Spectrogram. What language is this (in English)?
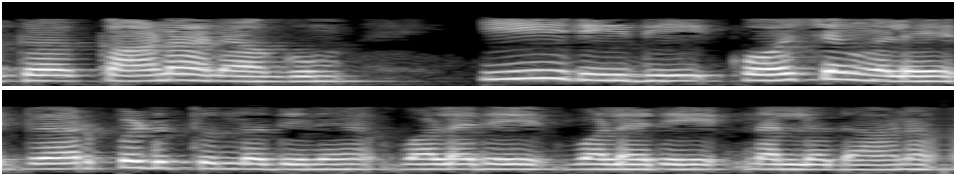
Malayalam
